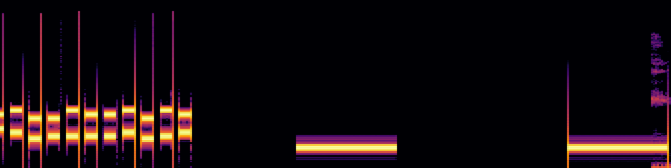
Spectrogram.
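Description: A telephone call being placed: a quick run of short two-tone dialing beeps, then two long, steady, mid-pitched ringing tones separated by silence.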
